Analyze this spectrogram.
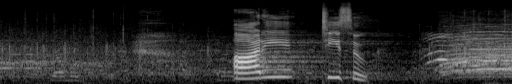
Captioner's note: crowd cheering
